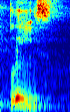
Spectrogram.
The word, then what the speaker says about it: please: Esse som de P, T, Q, ele é um som mais soprado no inglês, quando você quer trazer a sua pronúncia para uma pronúncia mais fluente. Então, ao invés de falar simplesmente o please, que é muito comum, please, você fala please. Olha o ar saindo, ó. Please. Fala um som soprado.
